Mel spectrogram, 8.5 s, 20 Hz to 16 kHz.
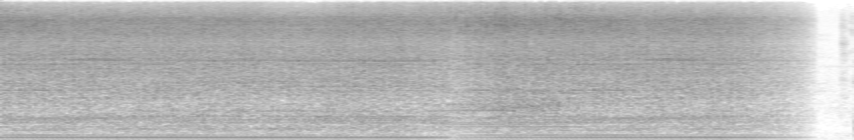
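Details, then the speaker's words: Briggs & Stratton Vanguard 37hp EFI V-twin on a mower, previously running bad with no power, after repair with fault light no longer on: steady, even drone with no misses before shutdown; normal running. "that sounds a lot better doesn't even sound like the same engine running"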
